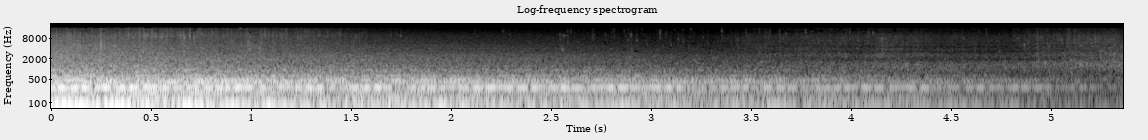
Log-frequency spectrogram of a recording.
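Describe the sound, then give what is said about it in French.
The sea as a continuous rumbling wash with a low, steady droning hum beneath it, loud at first and slowly fading away. “La mer. Ça fait longtemps que Nakata n'a pas vu la mer.”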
